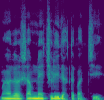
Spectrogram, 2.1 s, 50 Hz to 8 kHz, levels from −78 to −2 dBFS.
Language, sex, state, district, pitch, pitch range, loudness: Bengali, male, Assam, Hailakandi, 90 Hz, 70-95 Hz, -15 LUFS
